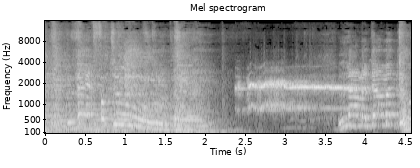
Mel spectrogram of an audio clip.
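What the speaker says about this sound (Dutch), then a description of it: "De haan krijgt me wakker tijd om op te staan." A rooster's crow rings out loud and drawn-out during a live Dutch-language music performance, following sung vocals and giving way to more music afterward.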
